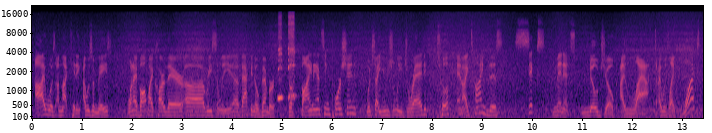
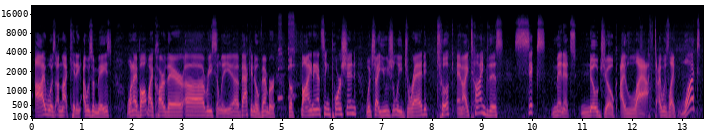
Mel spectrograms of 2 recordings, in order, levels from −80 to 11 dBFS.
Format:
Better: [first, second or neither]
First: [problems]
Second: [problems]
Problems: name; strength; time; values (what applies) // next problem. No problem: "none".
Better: second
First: hiss; loud; throughout; 4 dB below the speech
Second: hiss; faint; throughout; 20 dB below the speech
